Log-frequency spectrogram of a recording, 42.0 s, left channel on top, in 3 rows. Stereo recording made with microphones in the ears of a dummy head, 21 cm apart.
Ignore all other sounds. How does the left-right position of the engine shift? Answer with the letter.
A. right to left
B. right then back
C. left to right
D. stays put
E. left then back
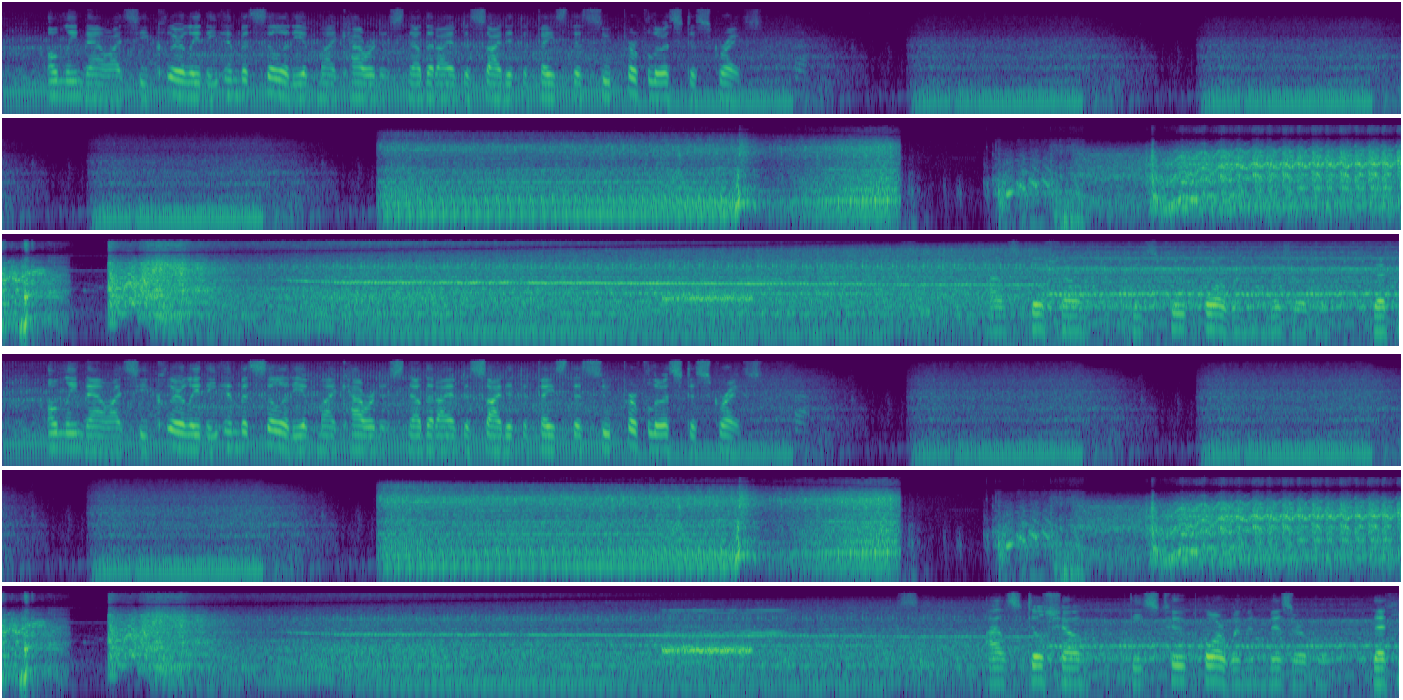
A.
